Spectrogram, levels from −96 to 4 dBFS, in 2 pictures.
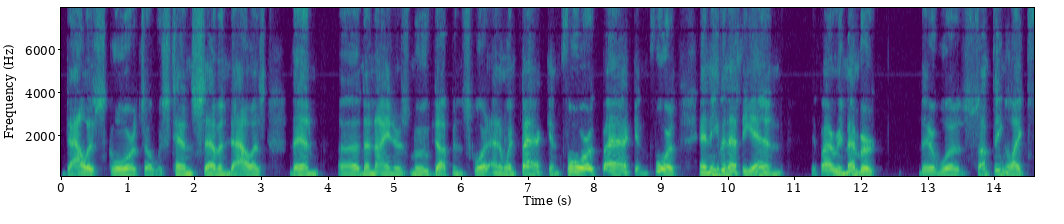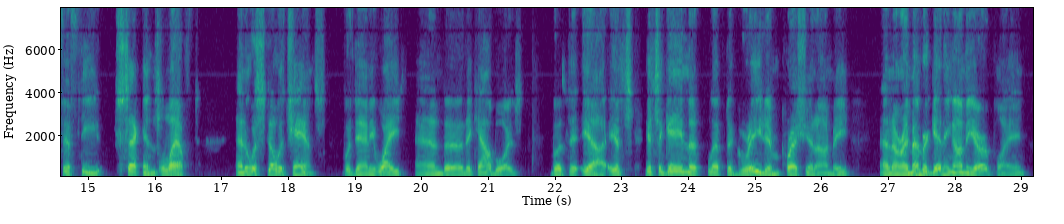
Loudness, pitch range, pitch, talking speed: -26 LUFS, 120-155 Hz, 125 Hz, 150 wpm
